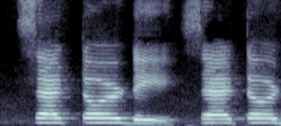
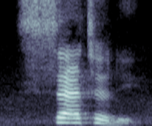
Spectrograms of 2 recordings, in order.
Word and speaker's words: Saturday: We will not pronounce it Saturday. No, Saturday. Your sound will be converted to ER due to schwa sound to make it more fluent. Saturday. Sat like hat, mat, pat, sat.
